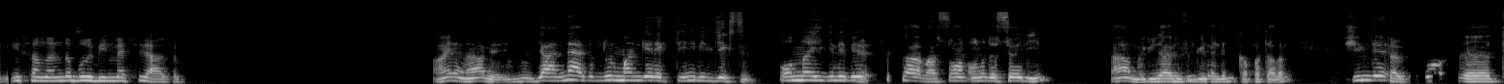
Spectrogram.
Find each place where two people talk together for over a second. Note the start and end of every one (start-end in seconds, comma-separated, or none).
none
